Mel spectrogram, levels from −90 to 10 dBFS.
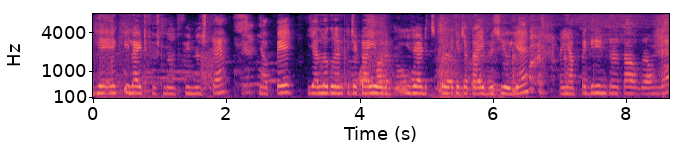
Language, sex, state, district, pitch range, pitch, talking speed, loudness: Hindi, male, Haryana, Jhajjar, 220-240 Hz, 230 Hz, 145 wpm, -18 LUFS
